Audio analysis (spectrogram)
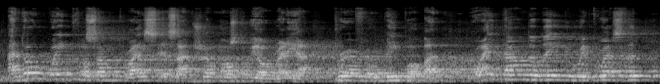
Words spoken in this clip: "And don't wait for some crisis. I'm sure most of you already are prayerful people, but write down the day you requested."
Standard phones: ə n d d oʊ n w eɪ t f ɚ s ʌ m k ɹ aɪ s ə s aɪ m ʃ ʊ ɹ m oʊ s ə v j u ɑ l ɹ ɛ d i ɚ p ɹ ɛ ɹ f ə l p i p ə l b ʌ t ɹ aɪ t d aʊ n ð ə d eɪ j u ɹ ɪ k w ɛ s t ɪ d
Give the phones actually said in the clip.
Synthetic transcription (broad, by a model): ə n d d oʊ n w eɪ t f ɚ s ʌ m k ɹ aɪ s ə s aɪ m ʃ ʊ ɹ m oʊ s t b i ɑ l ɹ ɛ d i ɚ p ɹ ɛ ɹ f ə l p i p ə l b ʌ t ɹ aɪ t d aʊ n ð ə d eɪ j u ɹ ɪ k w ɛ s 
